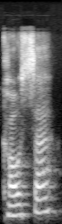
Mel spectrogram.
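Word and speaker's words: Xhosa: and cosa cultures so you heard me pronounce cosa with a click as i said the word so the x is said using the k sound along with a click and the side of your cheek and i learned this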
